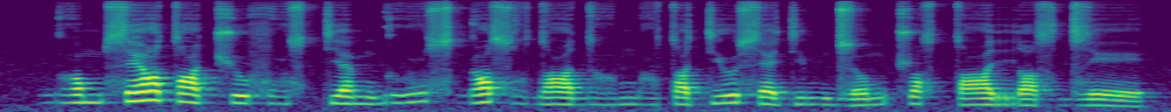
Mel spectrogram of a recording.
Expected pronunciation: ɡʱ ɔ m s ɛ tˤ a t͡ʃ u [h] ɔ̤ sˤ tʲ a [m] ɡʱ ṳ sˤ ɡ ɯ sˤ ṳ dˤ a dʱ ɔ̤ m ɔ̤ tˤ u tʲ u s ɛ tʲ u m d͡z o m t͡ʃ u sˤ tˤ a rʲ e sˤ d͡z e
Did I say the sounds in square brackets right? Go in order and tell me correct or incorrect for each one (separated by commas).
incorrect, correct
